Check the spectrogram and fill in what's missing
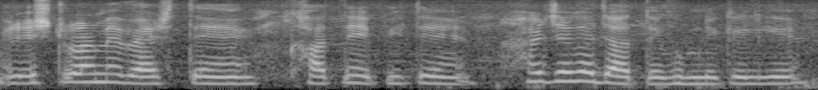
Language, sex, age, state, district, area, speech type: Urdu, female, 18-30, Bihar, Khagaria, rural, spontaneous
